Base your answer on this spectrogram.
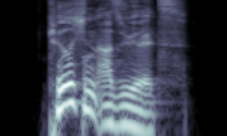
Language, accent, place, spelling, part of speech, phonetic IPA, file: German, Germany, Berlin, Kirchenasyls, noun, [ˈkɪʁçn̩ʔaˌzyːls], De-Kirchenasyls.ogg
- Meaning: genitive singular of Kirchenasyl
